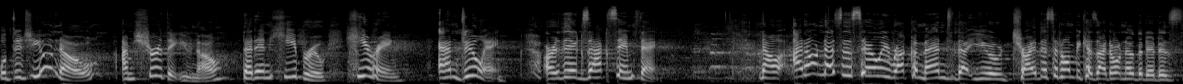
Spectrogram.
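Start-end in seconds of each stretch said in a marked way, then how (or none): 0.0-6.6 patient, gentle, parental voice, soft and kind. Retelling how a man answered after collecting himself, imitating his pastorally parental voice. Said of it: "in his most pastorally parental voice".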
